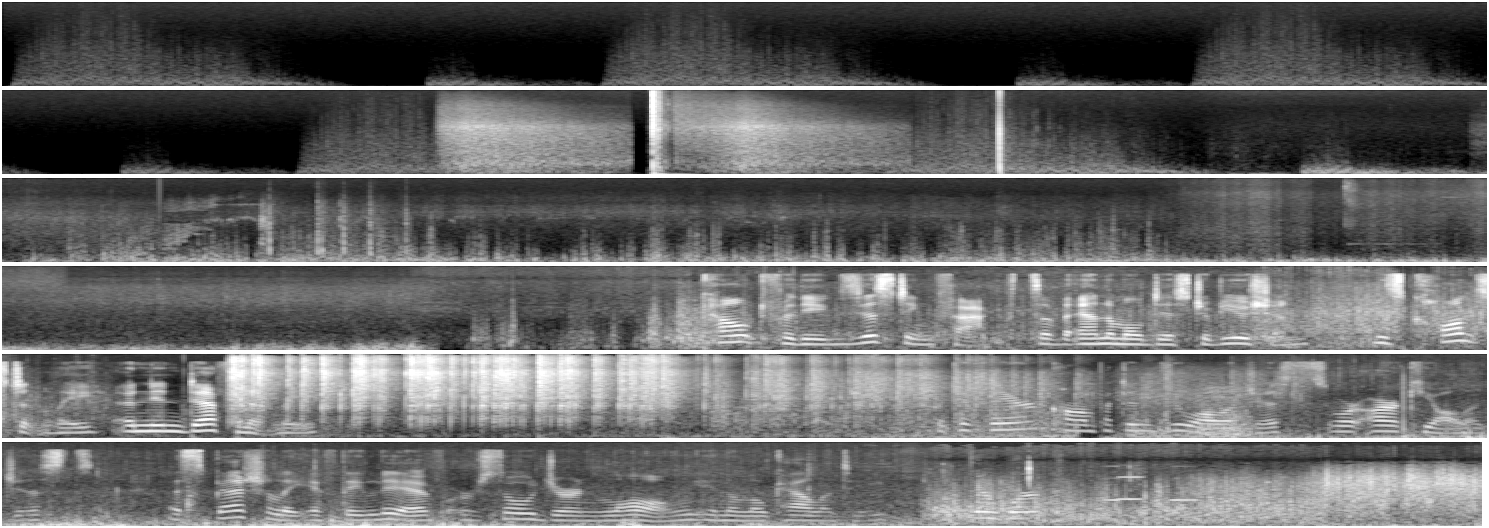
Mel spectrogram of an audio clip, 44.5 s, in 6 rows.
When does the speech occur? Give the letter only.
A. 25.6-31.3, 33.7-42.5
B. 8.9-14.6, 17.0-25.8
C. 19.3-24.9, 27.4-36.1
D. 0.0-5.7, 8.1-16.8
A.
